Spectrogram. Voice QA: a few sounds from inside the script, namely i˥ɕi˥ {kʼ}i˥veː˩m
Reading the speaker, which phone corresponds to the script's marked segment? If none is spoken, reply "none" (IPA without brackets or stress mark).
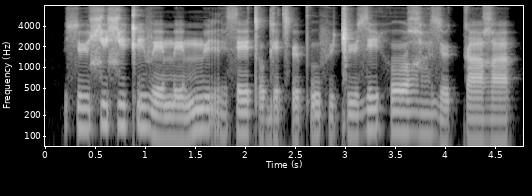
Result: kʼ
